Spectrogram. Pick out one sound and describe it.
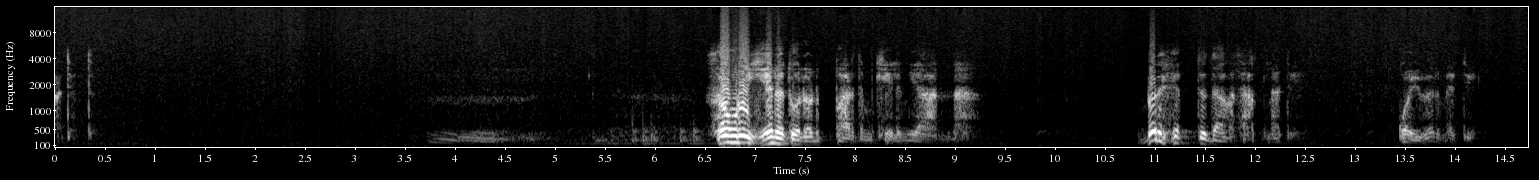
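A long-necked lute is plucked and strummed.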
